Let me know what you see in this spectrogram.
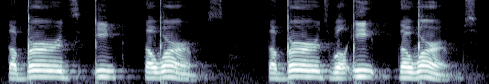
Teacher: even though the sentences get longer the time it takes me to say the sentences generally the same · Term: stress timed languages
